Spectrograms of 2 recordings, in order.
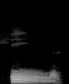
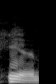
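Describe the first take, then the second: First: The vowel is long, as in 'seen'. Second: The vowel is short, as in 'hen'. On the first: The speaker calls it right. "It's heen is how you spell the word or spell pronounce the word" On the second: The speaker calls it wrong. "It's not hen like a chicken"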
